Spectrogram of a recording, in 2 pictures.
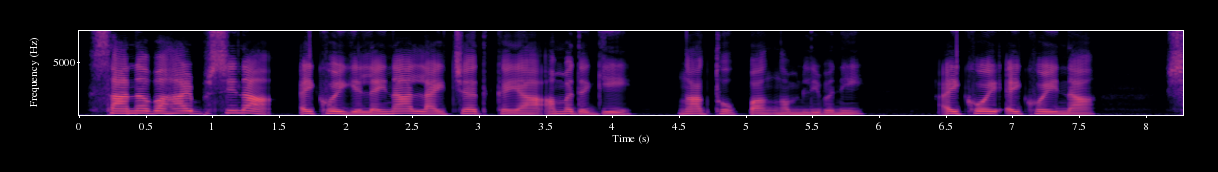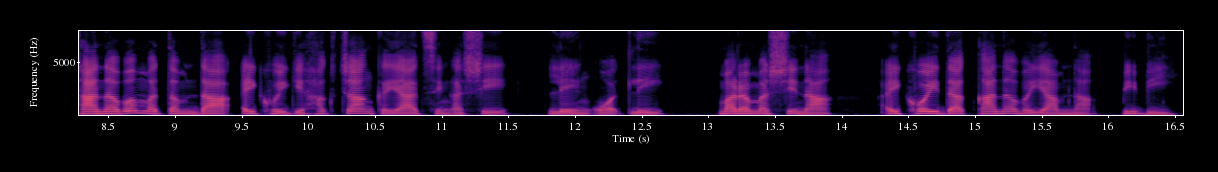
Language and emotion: Manipuri, neutral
